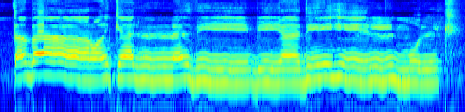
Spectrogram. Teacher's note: থামলে কাফে সাকিন হয়ে যাবে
